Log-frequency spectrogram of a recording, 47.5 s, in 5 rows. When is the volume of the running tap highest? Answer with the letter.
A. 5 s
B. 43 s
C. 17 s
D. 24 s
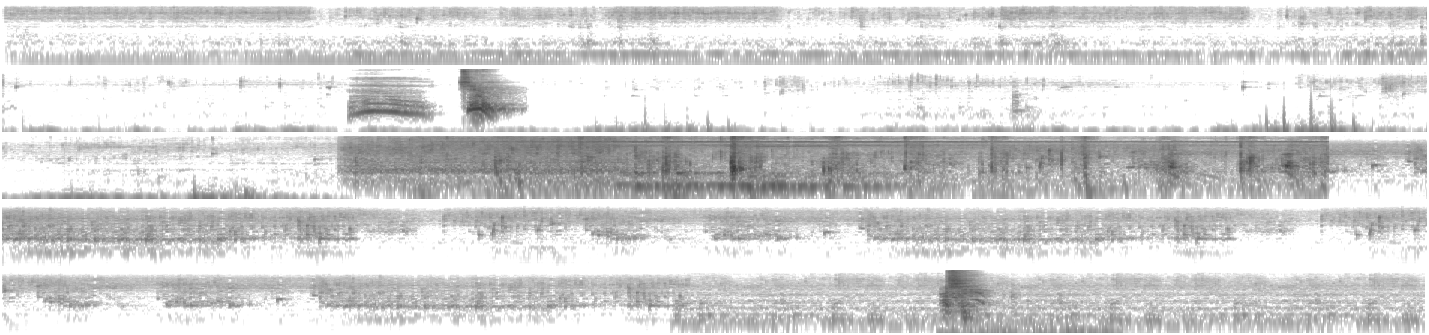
D.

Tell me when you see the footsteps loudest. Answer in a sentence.
The loudest moment of the footsteps is at 24 seconds.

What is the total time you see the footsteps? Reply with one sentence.
You can hear the footsteps for 6 seconds altogether.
